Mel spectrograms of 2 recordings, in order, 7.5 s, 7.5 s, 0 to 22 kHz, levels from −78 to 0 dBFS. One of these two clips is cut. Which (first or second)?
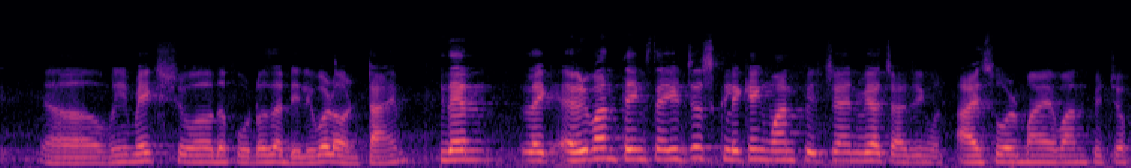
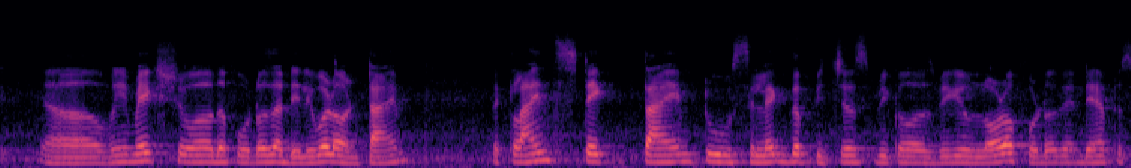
first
